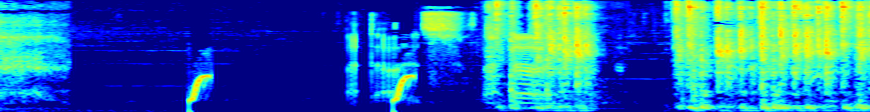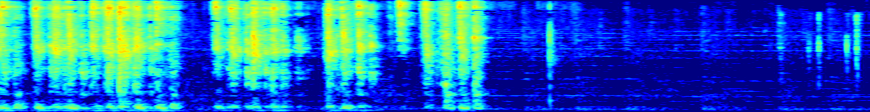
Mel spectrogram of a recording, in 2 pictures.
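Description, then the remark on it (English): Two quick rising plops, then a burst of rapid, clattering computer keyboard typing lasting several seconds with a couple of brief pauses, fairly loud. “are you at your keyboard?”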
